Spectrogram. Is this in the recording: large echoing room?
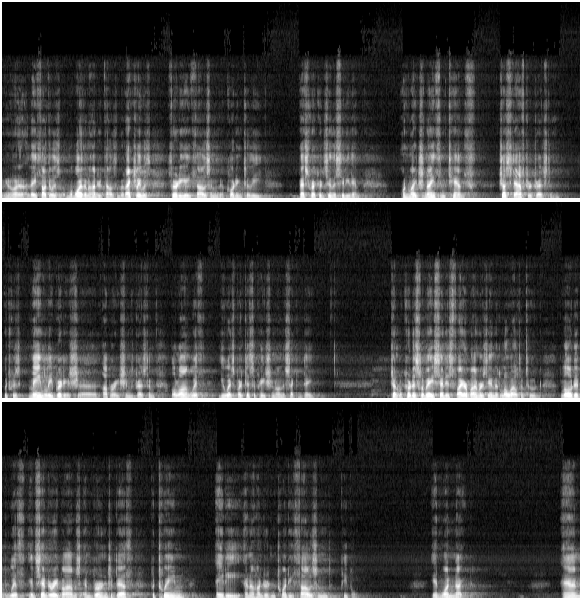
yes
